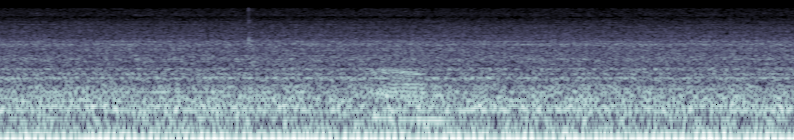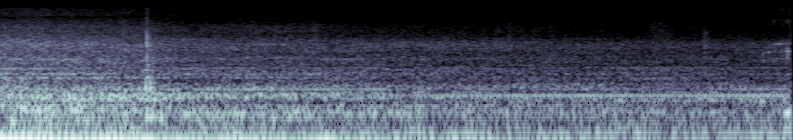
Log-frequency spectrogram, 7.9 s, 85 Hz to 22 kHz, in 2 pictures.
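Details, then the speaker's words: Chinese diesel heater in a Chevy Express camper van, owned 3 years, about 8 minutes in at full power (level six): steady low hum with a soft, even pulse, no rattles or misfires; running cleanly at full output. "this thing is in uh full swing right now it's actually six bars not five bars so I do apologize uh but right now we're running um as much as we can"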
